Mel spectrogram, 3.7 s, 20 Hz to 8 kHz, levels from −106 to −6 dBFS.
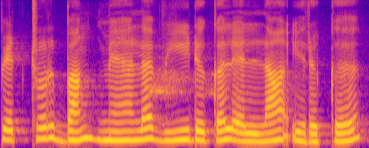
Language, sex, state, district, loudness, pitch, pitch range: Tamil, female, Tamil Nadu, Nilgiris, -17 LUFS, 185 Hz, 175-200 Hz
